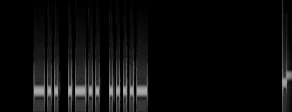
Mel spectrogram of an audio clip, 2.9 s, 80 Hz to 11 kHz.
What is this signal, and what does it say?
Morse code, heard as a keyed tone, about 36 wpm, 700 Hz. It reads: DL4
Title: Callsign Prefixes for Top 25 DXCC - 35wpm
